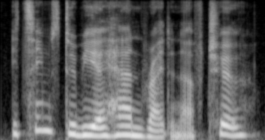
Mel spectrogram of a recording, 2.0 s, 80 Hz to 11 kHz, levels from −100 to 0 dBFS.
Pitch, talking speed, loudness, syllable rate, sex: 205 Hz, 270 wpm, -18 LUFS, 5.9 syllables/s, female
